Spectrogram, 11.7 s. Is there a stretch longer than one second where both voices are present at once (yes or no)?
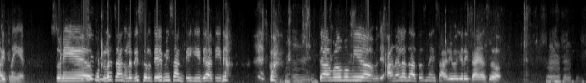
no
